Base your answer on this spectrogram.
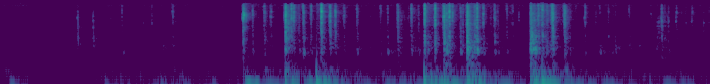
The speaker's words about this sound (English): I love your typing. It has a very aggressive. I wish I had my keyboard instead of this little laptop one.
